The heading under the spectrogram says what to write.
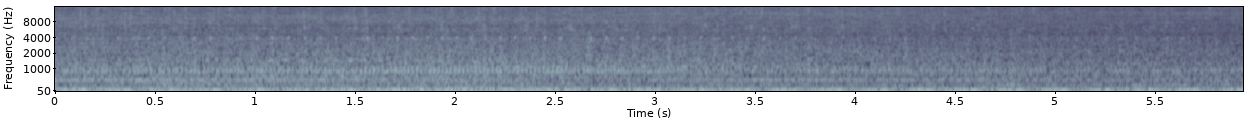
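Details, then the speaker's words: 1982 Mercedes 380SL first start after installing new pre-oiled timing chain tensioner replacing bad one; even, quiet, steady idle with soft rumble, no knocks or ticks; normal idle, best it has sounded. "well she sounds pretty darn good doesn't it wow that's the best that sounded yet"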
